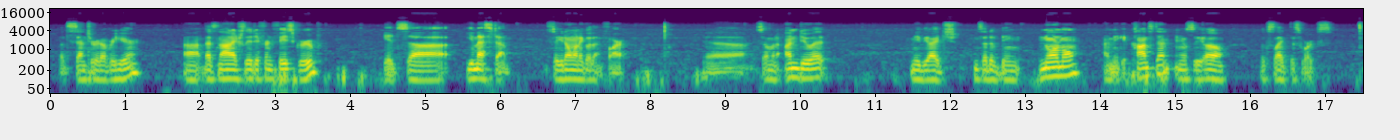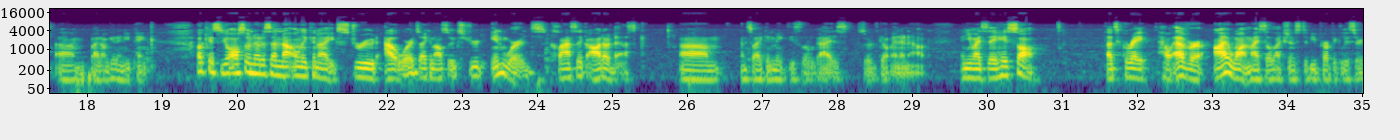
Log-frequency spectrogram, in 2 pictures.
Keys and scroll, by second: 0.6 c, 10.0 ctrl+z, 10.4 ctrl+z, 10.9 ctrl+z, 24.6 c, 32.4 Escape, 32.7 Escape, 33.8 s.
